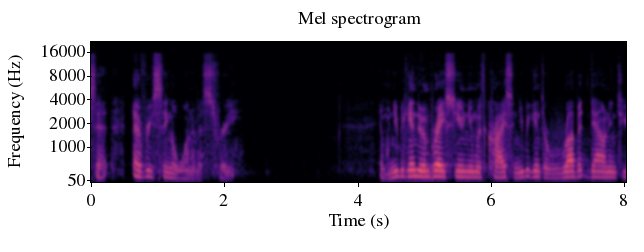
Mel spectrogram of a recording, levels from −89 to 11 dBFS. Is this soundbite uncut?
yes; 0 cuts

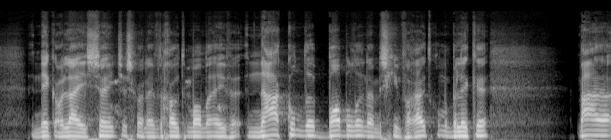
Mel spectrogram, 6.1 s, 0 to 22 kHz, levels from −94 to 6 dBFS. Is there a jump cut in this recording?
no; 0 cuts

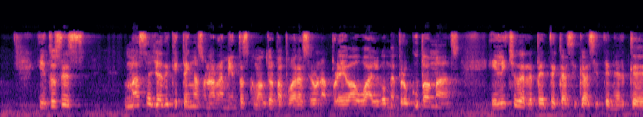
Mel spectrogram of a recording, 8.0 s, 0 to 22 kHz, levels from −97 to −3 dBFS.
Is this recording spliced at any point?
no; 0 cuts

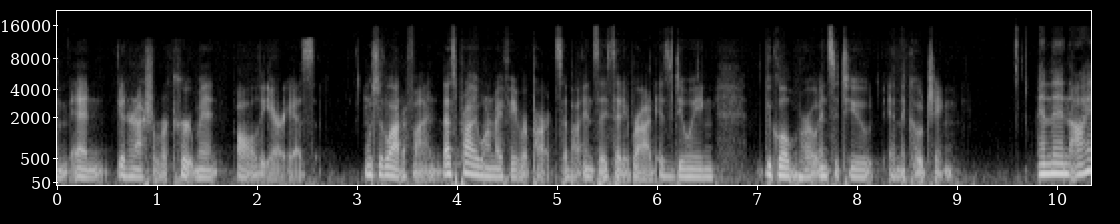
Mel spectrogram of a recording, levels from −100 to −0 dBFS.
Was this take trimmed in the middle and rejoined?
no; 0 cuts

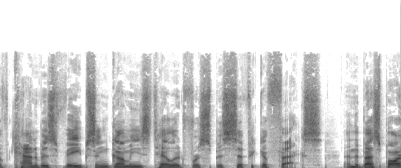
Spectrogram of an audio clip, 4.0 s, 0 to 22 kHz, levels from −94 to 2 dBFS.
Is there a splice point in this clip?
no; 0 cuts

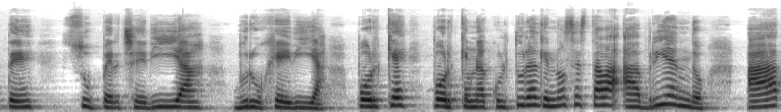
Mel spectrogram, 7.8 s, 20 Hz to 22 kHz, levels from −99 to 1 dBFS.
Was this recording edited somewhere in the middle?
yes; 2 cuts; at 4.6 s, 5.4 s

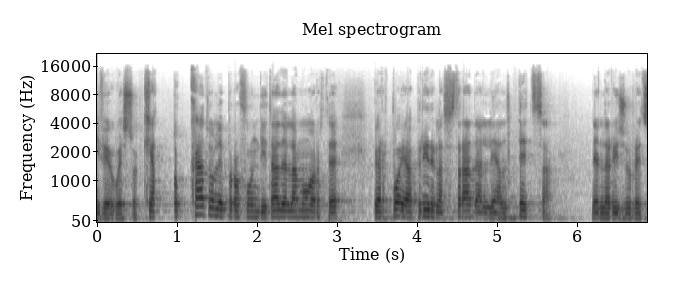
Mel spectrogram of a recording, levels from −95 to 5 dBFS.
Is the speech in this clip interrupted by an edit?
no; 0 cuts

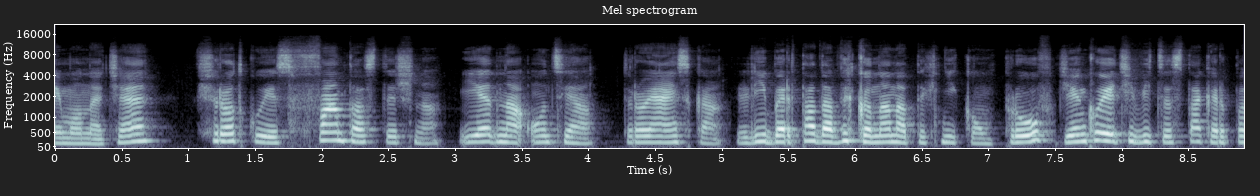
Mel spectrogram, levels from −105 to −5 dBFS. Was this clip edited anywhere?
yes; 1 cut; at 2.9 s

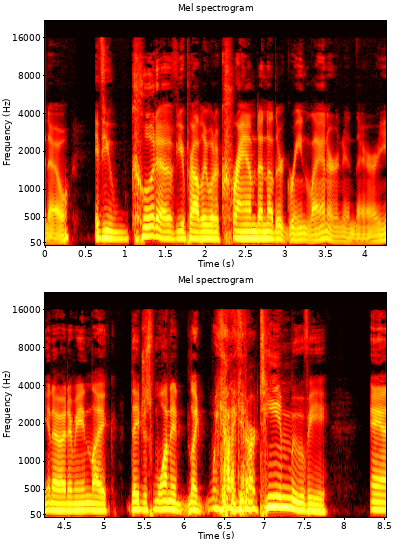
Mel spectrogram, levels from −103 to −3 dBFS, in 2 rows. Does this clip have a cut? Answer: yes; 1 cut; at 5.2 s

